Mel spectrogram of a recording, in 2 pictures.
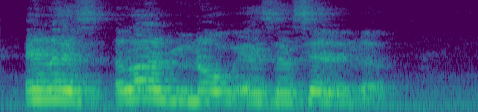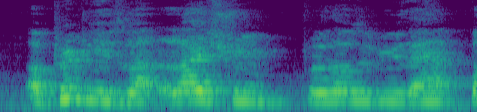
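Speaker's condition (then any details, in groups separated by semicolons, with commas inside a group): Cerebral palsy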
